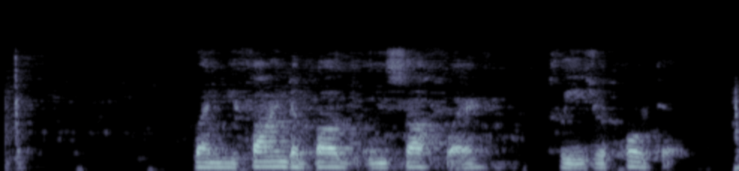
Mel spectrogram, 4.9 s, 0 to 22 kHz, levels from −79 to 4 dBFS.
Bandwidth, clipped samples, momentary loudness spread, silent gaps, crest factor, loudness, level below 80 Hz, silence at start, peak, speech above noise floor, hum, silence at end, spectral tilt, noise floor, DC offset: 7.2 kHz; under 0.1%; 16 LU; none; 18 dB; -26 LUFS; -56 dBFS; 0.05 s; -8 dBFS; 40 dB; none; 0 s; -6.5 dB/octave; -64 dBFS; under 0.1%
